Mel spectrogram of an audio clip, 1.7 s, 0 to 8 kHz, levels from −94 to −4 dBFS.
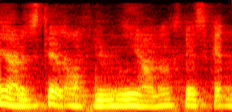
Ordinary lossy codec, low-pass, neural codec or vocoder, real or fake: AAC, 32 kbps; 7.2 kHz; codec, 24 kHz, 1 kbps, SNAC; fake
